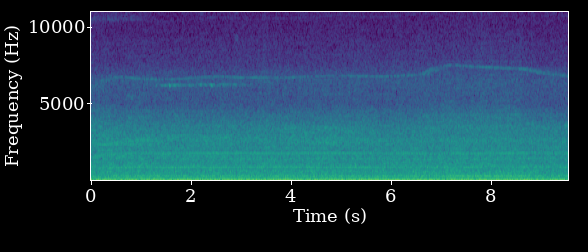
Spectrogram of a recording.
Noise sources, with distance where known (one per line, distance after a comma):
engine of unclear size, far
